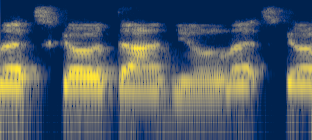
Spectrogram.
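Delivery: ordinary delivery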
